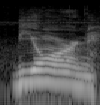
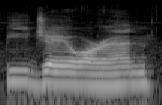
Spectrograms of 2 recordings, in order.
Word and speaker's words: Bjorn: guy for a while beorn yes BJ o RN that's I'm pretty sure it's supposed to be Nordic pronunciation which I think that's Nordic right Bjorn with a BJ being a bu uh probably that I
